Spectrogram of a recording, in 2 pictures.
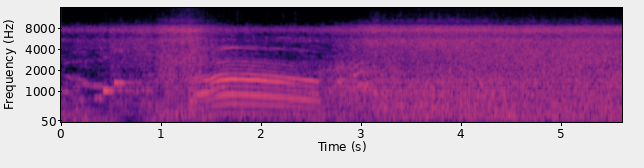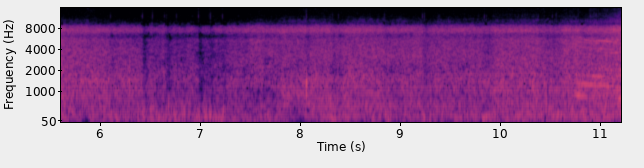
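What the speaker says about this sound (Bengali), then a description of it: "ওই যে ঢেউ, ওই যে জল আসছে" Sea waves washing onto the shore, a steady broad roar of surf mixed with heavy wind buffeting, with a brief high voice early on.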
